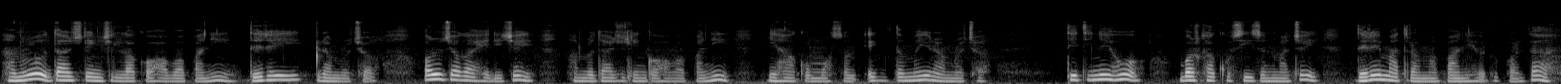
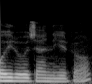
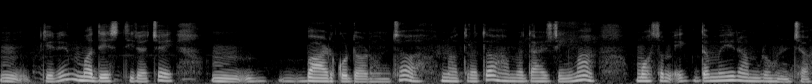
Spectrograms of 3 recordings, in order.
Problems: none marked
